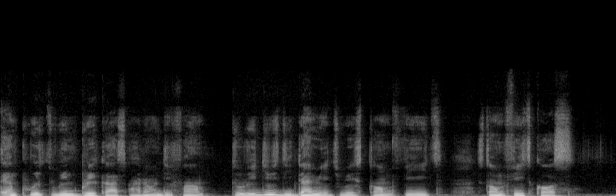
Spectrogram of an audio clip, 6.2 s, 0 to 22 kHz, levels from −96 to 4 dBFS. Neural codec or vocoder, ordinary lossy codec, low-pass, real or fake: none; none; 14.4 kHz; real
